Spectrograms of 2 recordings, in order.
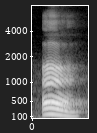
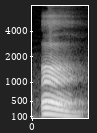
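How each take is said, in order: First: The vowel is said with air through the nose. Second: The vowel is said with air through the nose.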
